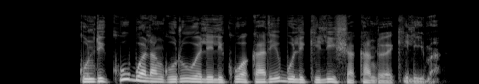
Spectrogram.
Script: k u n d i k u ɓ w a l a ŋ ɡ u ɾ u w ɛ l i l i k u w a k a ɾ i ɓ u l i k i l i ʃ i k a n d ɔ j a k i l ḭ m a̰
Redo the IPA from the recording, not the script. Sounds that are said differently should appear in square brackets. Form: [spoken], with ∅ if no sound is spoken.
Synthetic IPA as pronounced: k u n d i k u ɓ w a l a ŋ ɡ u ɾ u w ɛ l i l i k u w a k a ɾ i ɓ u l i k i l i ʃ [a] k a n d ɔ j a k i l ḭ m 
